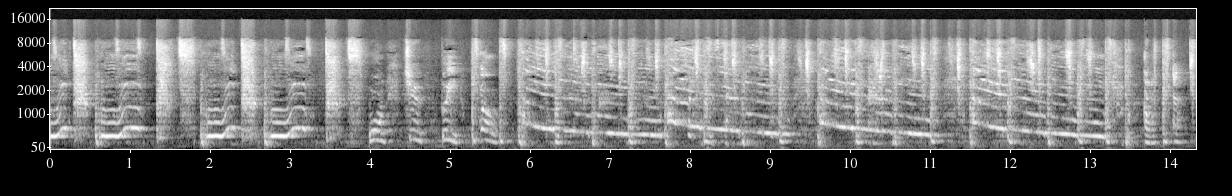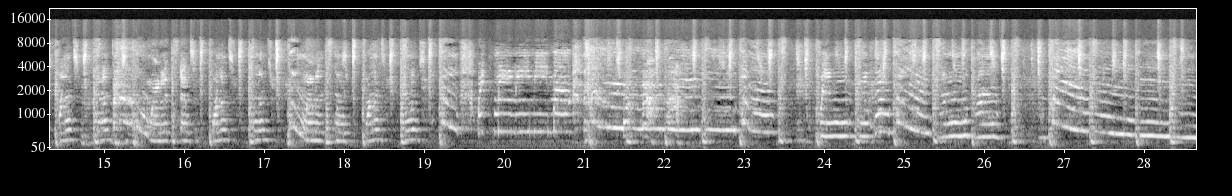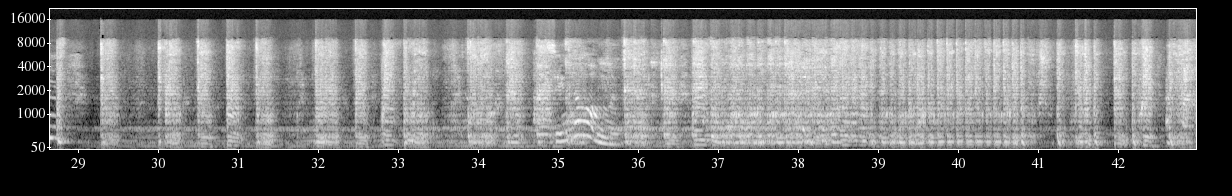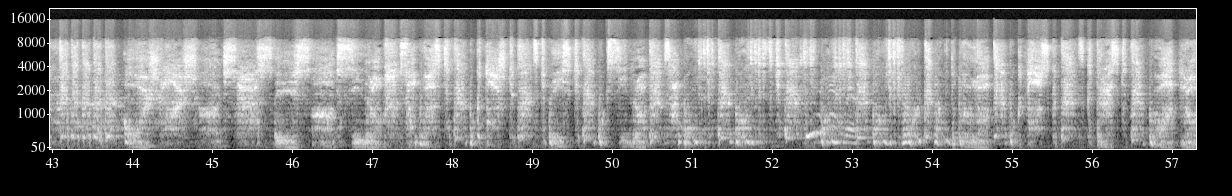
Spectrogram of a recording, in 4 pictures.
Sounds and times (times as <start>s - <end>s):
Beatboxing: 0.0s - 4.2s, 4.9s - 57.3s
Speech: 4.0s - 5.6s, 34.7s - 35.9s, 52.4s - 53.8s.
